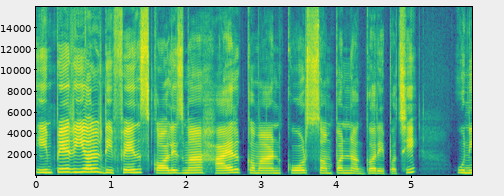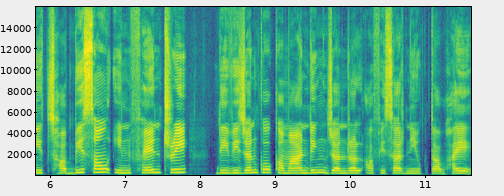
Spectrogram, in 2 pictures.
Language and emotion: Nepali, neutral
